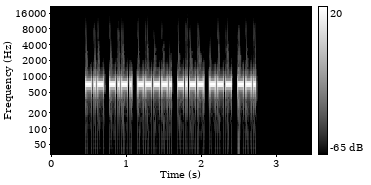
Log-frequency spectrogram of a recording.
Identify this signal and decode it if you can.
Morse code, heard as a keyed tone, about 44 wpm, 700 Hz. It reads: KC9YOG
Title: USA Call Signs - 2x Character Spacing - 45wpm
